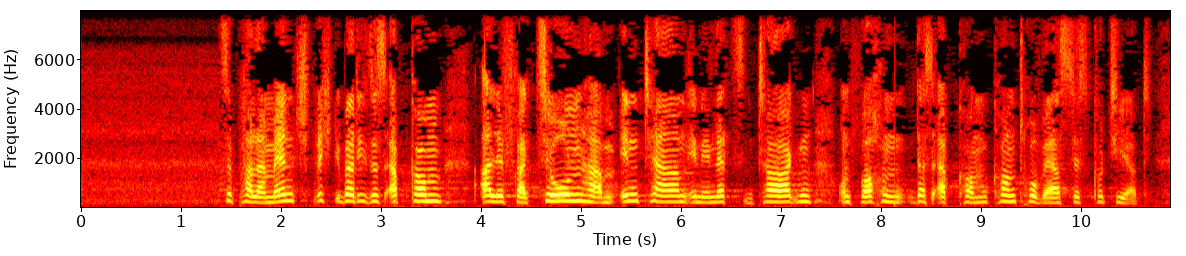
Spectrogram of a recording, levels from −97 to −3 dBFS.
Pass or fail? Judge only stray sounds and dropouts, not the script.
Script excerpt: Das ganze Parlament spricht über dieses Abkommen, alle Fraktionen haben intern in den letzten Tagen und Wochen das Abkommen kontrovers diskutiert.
pass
